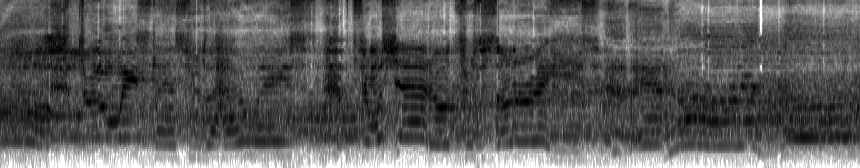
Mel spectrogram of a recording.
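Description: A pop song with a processed, synthetic-sounding vocal melody, played through a smartphone's built-in speaker during a sound test: steady and thin, with almost no bass.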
